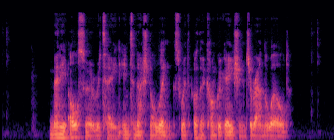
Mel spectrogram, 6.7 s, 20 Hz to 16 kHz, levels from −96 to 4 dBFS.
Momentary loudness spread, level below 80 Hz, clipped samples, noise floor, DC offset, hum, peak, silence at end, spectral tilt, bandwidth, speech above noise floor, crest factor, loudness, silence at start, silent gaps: 7 LU; -44 dBFS; under 0.1%; -72 dBFS; under 0.1%; none; -8 dBFS; 0.95 s; -5.5 dB/octave; 11.5 kHz; 48 dB; 18 dB; -25 LUFS; 1 s; none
